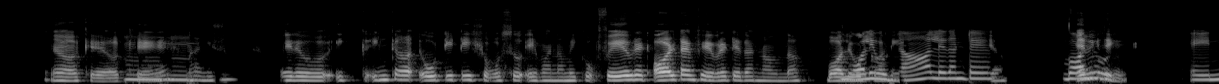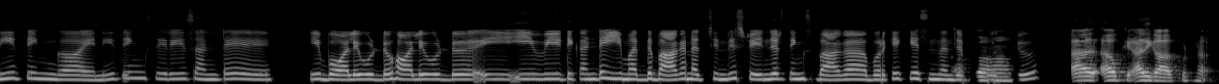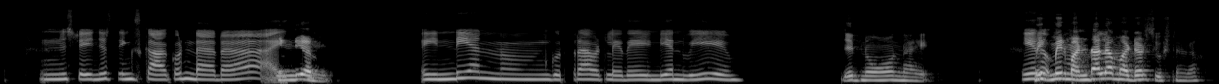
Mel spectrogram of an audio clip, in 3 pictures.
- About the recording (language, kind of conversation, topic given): Telugu, podcast, స్థానిక సినిమా మరియు బోలీవుడ్ సినిమాల వల్ల సమాజంపై పడుతున్న ప్రభావం ఎలా మారుతోందని మీకు అనిపిస్తుంది?
- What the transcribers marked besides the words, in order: in English: "నైస్"; in English: "ఓటీటి షోస్"; in English: "ఫేవరైట్ ఆల్ టైమ్ ఫేవరైట్"; in English: "బాలీవుడ్"; in English: "బాలీవుడ్. ఎనిథింగ్, ఎనిథింగ్ సీరీస్"; in English: "ఎనిథింగ్"; tapping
